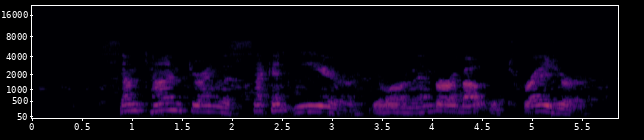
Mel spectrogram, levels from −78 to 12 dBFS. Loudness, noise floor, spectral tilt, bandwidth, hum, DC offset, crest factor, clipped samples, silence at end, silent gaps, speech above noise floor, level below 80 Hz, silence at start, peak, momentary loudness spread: -50 LUFS; -80 dBFS; -3 dB/octave; 7.4 kHz; none; under 0.1%; 18 dB; under 0.1%; 0.1 s; none; 30 dB; under -90 dBFS; 0.05 s; -32 dBFS; 12 LU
